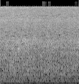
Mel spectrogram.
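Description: Boiling water pours steadily into semolina for mango kesari, a loud continuous rushing splash with no break over its short length.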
